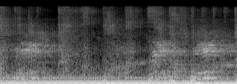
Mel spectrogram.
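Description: A hip hop beat played loud through a concert PA, carried by a deep, sustained bass line that slides briefly down in pitch about every second.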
